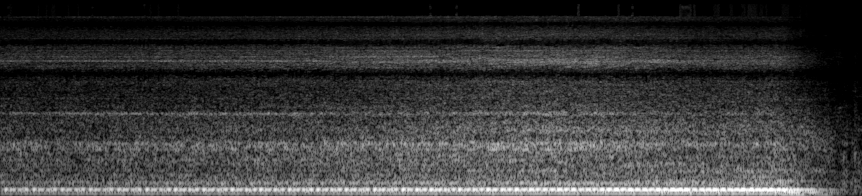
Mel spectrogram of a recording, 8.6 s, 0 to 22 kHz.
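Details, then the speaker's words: 1986 Oldsmobile Cutlass 442 at its first start after replacing the AC belt and re-tensioning all belts: smooth, even engine note rises gently, then a clean shutoff with no belt squeal or slap. "And let's start it up. See if anything crazy happens. Seems okay."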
